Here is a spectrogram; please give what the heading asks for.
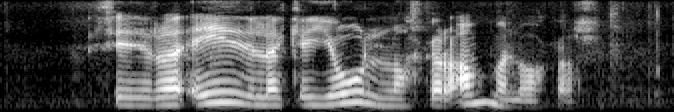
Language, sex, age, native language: Icelandic, male, 13, Icelandic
